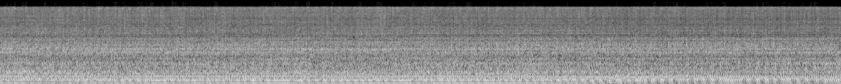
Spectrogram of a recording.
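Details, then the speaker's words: 1988 Honda Vision Met-in 50cc scooter, carb just cleaned, kick-started: small engine buzzing fast and busy at rest, held well above normal tickover; idle set too high before adjustment. "oh it's running okay it's quite a high idle let me see if I can adjust it one sec"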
